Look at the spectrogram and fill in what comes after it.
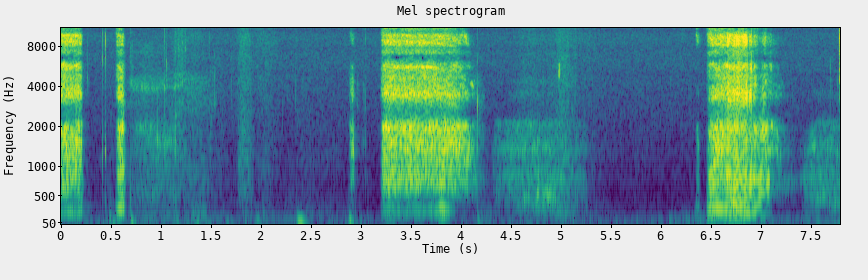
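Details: Harsh, rasping breaths in irregular cycles with loud snorting inhalations and softer exhalations from a sleeping adult friend: snoring.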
